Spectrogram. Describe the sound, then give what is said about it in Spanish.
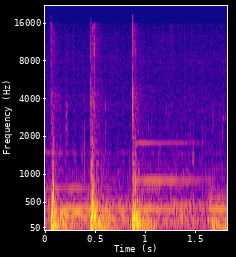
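Someone knocks again at a door: three firm, evenly spaced knocks, then a fourth thud after a short pause, with a steady low hum running underneath. “La señora ya era bastante grande, así que tomó su bastón y caminó lentamente hacia la puerta. Pero antes de que pudiera llegar, volvieron a tocar.”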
